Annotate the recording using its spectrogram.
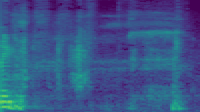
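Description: Faint handling of a long latex modelling balloon, with a brief thin high squeak of the rubber a little after a second in.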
